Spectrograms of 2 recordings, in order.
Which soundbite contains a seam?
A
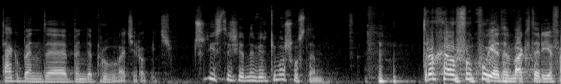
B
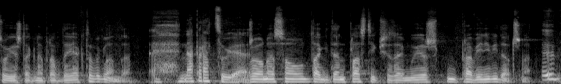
B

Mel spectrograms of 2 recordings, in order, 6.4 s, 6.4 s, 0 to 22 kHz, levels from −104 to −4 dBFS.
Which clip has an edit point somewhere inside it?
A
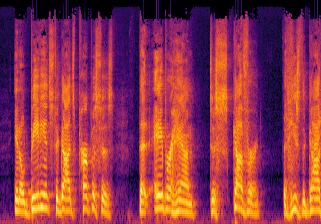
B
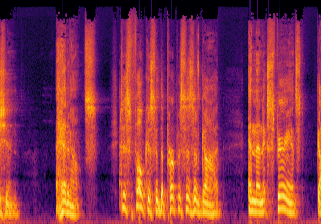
B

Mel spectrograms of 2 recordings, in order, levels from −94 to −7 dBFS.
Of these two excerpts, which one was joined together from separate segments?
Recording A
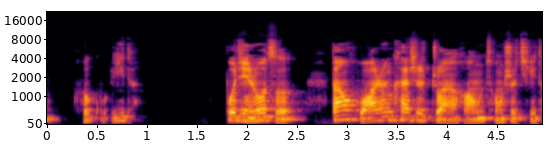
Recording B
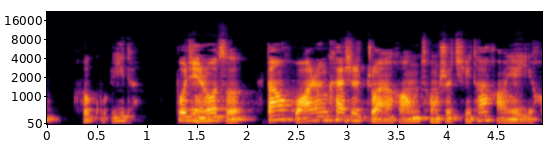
B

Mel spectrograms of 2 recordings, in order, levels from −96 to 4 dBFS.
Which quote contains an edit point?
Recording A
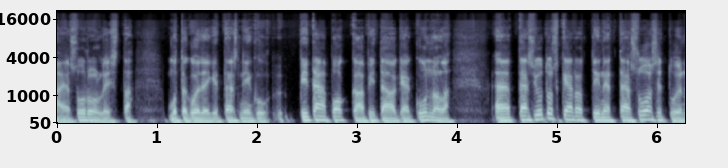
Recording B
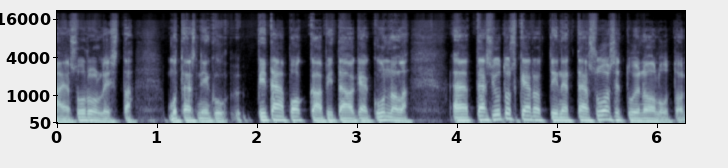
B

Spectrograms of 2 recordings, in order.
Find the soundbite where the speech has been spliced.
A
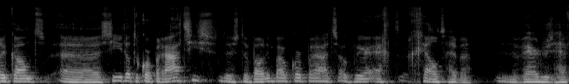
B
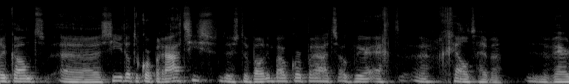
A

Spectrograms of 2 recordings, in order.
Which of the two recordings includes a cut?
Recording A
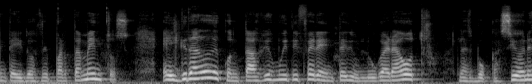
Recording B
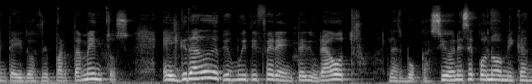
B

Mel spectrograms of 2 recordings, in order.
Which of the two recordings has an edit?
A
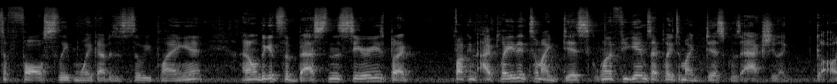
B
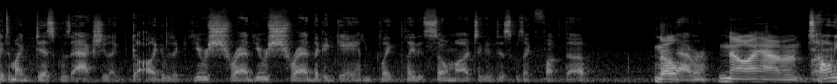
B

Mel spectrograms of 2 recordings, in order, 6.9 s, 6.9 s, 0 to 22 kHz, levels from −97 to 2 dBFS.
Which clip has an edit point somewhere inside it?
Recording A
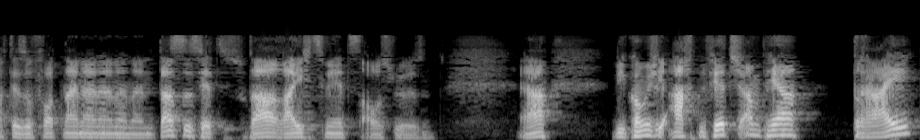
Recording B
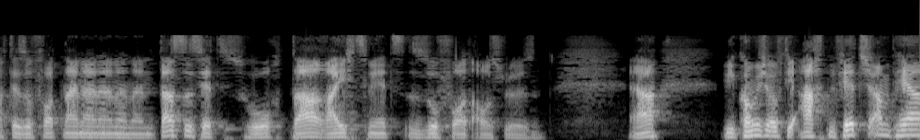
A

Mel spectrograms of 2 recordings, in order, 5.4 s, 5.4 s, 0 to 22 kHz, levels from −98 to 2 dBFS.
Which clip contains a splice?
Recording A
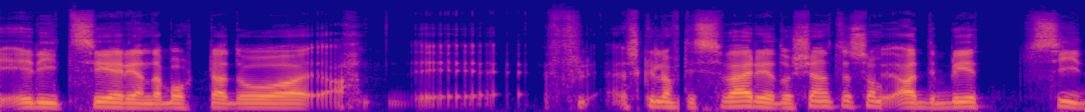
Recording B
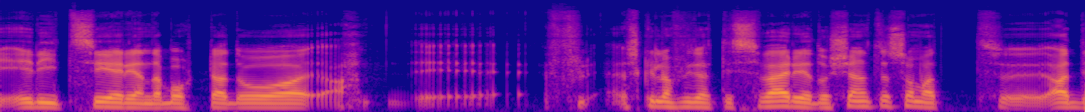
A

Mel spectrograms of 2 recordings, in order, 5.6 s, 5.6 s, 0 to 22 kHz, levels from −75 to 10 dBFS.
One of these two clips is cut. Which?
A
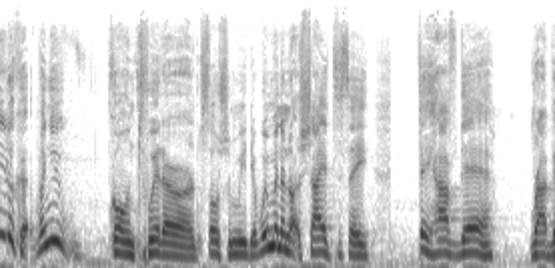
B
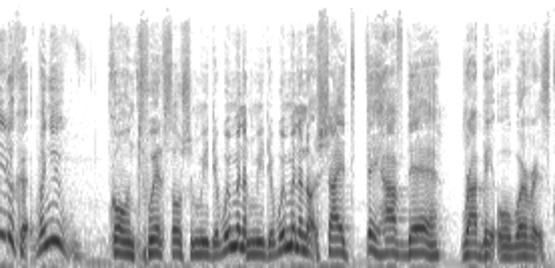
B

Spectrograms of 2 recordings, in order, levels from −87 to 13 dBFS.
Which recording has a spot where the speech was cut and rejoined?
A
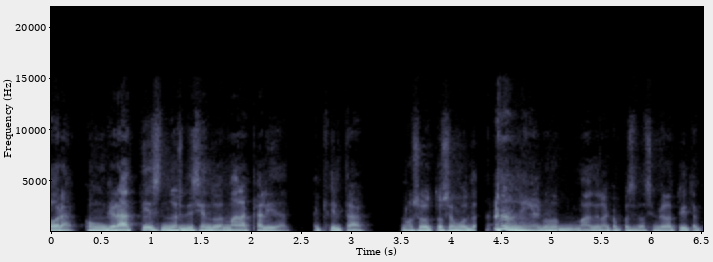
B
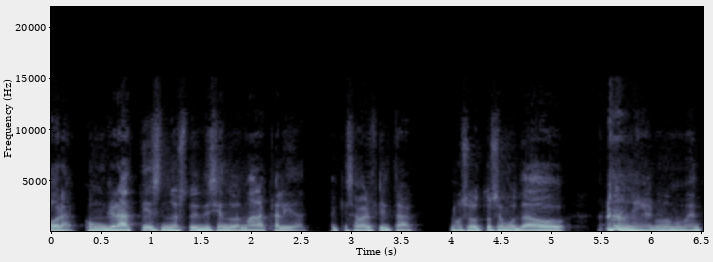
A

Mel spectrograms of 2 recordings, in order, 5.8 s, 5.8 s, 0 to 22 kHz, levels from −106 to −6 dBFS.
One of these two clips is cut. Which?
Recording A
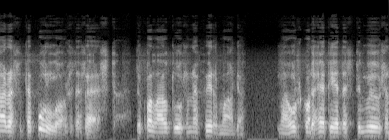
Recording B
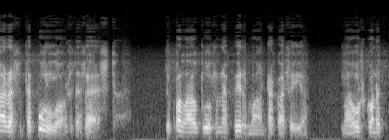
A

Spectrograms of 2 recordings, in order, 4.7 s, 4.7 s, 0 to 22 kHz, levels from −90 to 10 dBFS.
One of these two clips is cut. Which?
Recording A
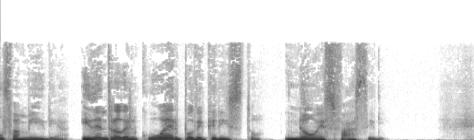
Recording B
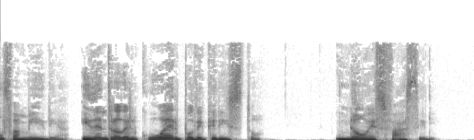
A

